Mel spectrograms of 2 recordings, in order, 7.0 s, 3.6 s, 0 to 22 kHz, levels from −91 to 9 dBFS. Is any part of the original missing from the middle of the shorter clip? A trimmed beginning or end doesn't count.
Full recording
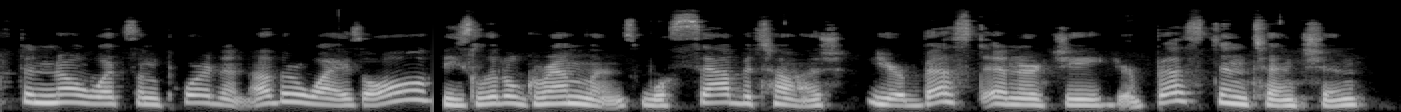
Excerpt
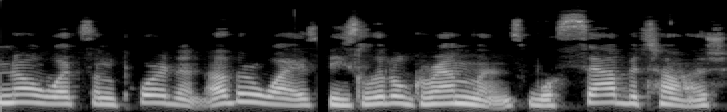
yes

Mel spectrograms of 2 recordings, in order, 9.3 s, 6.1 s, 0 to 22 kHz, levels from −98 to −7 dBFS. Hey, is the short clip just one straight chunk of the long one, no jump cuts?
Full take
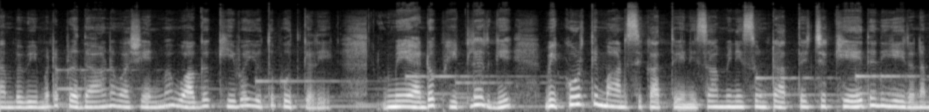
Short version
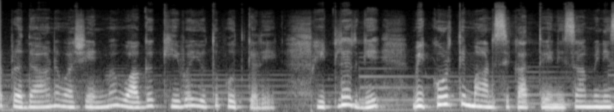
no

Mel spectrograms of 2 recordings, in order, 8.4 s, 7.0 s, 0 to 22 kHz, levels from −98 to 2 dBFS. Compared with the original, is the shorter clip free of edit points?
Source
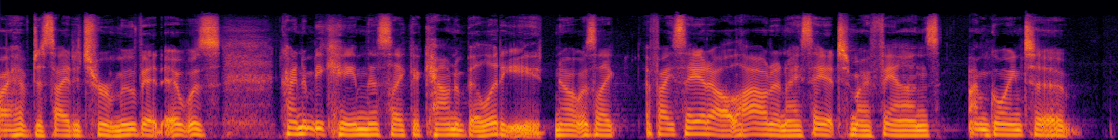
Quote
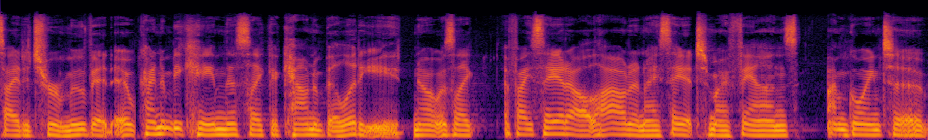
no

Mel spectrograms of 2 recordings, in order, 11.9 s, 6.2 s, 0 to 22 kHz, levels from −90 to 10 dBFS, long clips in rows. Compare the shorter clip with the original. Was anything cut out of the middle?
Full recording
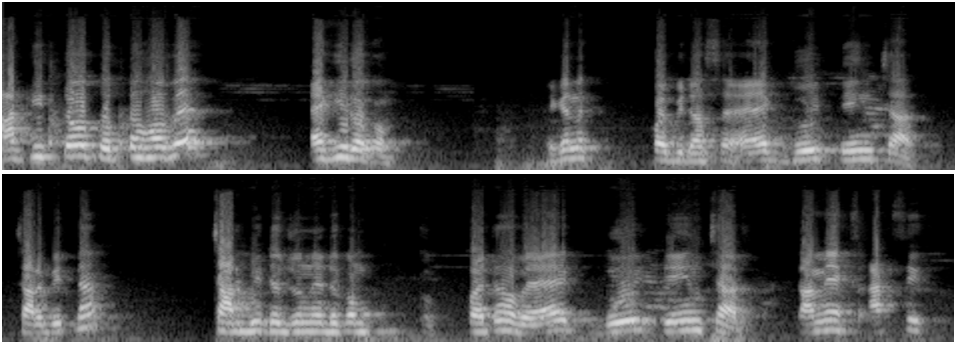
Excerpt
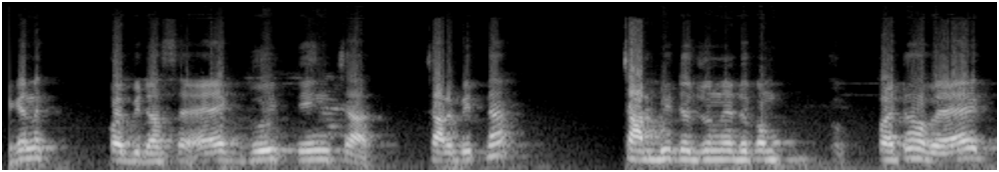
no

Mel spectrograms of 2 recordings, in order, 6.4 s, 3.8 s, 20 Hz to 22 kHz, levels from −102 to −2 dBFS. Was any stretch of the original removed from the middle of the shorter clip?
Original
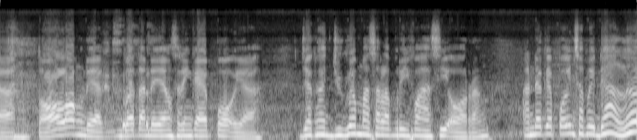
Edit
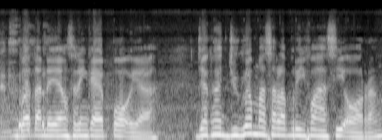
no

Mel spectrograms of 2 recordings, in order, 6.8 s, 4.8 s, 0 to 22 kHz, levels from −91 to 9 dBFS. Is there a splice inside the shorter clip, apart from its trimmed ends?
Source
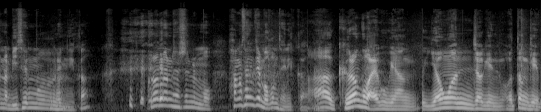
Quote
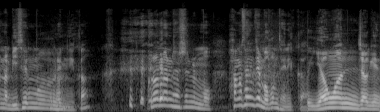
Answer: yes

